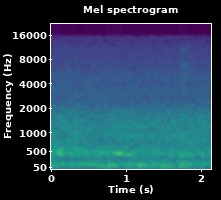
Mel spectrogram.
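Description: Hand-turned banding wheel spinning on its base with a low, steady rumble.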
